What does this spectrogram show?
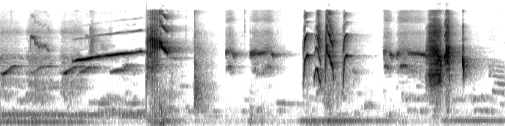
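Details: Oriental magpie-robin singing to train young birds not yet singing: a long rising whistle followed by loud harsh rasps and chips in short bursts, with a faint low hum in the background.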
